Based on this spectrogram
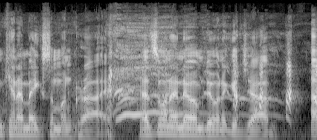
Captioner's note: laughing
